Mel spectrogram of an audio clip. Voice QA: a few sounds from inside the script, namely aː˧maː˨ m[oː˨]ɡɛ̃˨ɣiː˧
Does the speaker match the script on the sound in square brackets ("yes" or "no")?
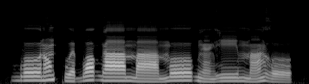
no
